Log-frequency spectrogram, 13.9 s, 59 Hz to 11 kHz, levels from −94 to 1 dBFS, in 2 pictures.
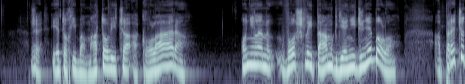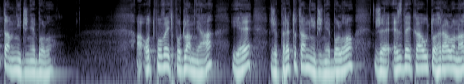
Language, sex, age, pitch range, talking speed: Slovak, male, 40-59, 130-175 Hz, 145 wpm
